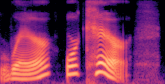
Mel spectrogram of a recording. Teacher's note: It's another one of those gliding sounds. It starts as one vowel and then kind of relaxes into another.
